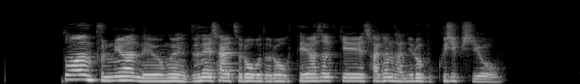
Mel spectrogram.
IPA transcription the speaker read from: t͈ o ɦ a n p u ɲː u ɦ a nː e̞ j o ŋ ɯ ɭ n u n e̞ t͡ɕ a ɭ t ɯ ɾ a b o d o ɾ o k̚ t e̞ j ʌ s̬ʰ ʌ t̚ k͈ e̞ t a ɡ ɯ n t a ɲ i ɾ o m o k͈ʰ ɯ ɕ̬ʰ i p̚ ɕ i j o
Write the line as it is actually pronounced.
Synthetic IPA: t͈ o ɦ a n p u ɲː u ɦ a nː e̞ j o ŋ ɯ ɭ n u n e̞ t͡ɕ a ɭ t ɯ ɾ ʌ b o d o ɾ o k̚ t e̞ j ʌ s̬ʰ ʌ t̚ k͈ e̞ t͡ɕ a ɡ ɯ n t a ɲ i ɾ o m u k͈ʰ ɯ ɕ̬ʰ i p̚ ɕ i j o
